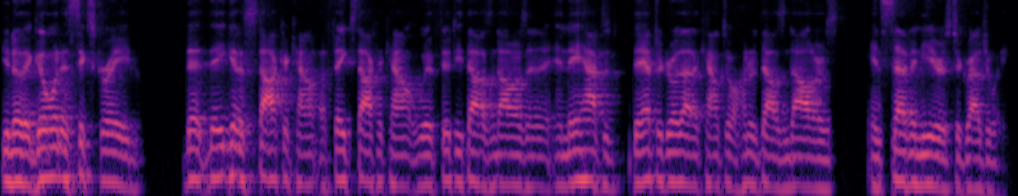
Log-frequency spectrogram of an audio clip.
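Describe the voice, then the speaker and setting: A man in his fifties giving casual motivational coaching, rambling and often repeating words as he tells lively stories. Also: fairly low pitch, a little fast. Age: 50s. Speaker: wellness business coach.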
